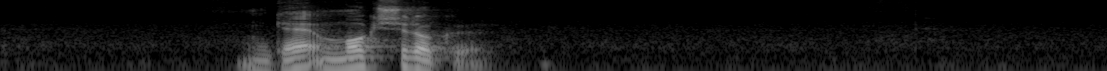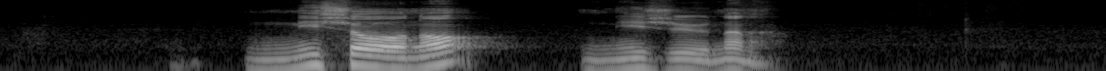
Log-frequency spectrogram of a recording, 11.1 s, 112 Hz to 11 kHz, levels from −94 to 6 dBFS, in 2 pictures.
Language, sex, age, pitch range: Japanese, male, 40-59, 145-195 Hz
